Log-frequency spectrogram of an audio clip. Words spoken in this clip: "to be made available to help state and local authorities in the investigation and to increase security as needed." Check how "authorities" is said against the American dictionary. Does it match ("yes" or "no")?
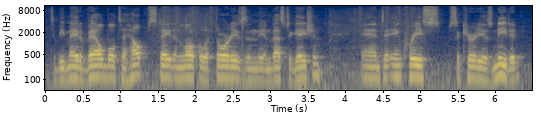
yes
